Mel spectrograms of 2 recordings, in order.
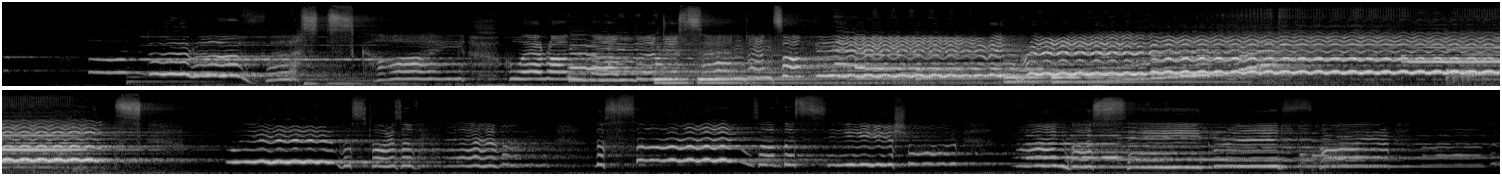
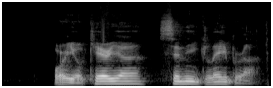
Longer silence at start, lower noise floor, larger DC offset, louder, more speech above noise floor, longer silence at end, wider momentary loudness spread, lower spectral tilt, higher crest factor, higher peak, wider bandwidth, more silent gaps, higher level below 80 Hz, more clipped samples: first, 0.85 s vs 0.55 s; second, -62 dBFS vs -72 dBFS; neither; about the same, -19 LUFS vs -21 LUFS; second, 40 dB vs 51 dB; first, 0.3 s vs 0.15 s; first, 19 LU vs 12 LU; second, -3 dB/octave vs -6 dB/octave; about the same, 18 dB vs 20 dB; about the same, -4 dBFS vs -2 dBFS; first, 18 kHz vs 12.5 kHz; neither; first, -58 dBFS vs -64 dBFS; neither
